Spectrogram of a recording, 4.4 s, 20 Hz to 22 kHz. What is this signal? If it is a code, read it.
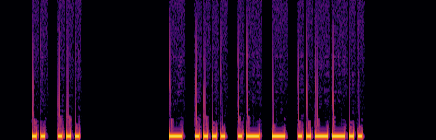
Morse code, heard as a keyed tone, about 28 wpm, 700 Hz. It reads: IS THAT?
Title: 3x Word-Spacing - Sentences from Top 100 Words - 28wpm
